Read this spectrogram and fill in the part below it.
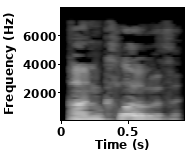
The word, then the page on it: unclothe: British English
